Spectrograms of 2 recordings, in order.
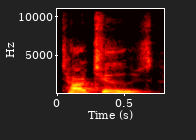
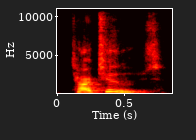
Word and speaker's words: Tartus: Thomas says it's pronounced Tartus. Oh, thank you. I did not know how it was pronounced. Tartus. There we go. That's how you pronounce that port. Tartus.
